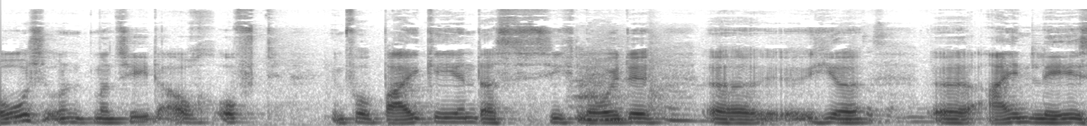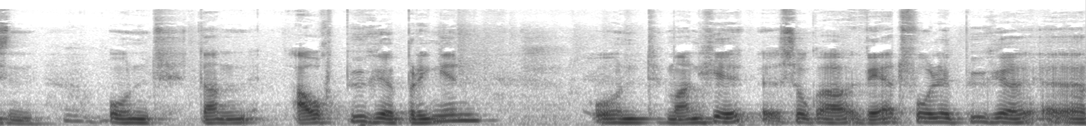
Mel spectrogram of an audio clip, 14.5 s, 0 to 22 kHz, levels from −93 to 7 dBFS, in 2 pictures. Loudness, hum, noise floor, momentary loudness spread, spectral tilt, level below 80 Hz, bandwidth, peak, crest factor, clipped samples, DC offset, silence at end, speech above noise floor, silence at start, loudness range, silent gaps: -23 LUFS; none; -49 dBFS; 9 LU; -6.5 dB/octave; -52 dBFS; 16.5 kHz; -6 dBFS; 16 dB; under 0.1%; under 0.1%; 0 s; 27 dB; 0 s; 2 LU; none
